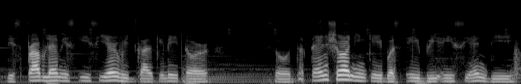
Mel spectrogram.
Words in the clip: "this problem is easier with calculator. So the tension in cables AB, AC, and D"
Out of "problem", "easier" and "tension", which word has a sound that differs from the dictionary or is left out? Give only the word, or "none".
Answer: easier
